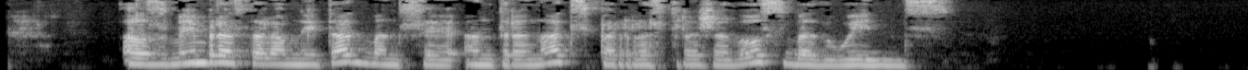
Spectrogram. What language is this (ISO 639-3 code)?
cat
